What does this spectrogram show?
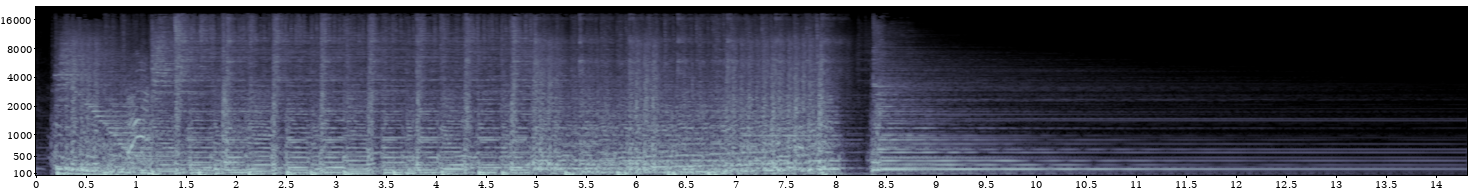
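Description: Loud, distorted rock music with dense drums and guitars plays for about eight seconds, then the band stops and a final chord rings out, slowly fading with reverb.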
